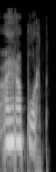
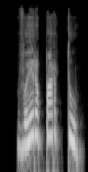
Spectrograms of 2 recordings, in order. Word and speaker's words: аэропорт: Обратите внимание на слово «аэропорт». Ударение в нем везде неподвижно. Аэропорта, аэропортов, в аэропортах. Но есть одно исключение. В аэропорту.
